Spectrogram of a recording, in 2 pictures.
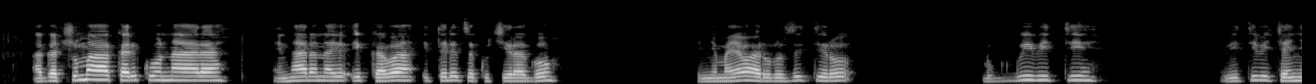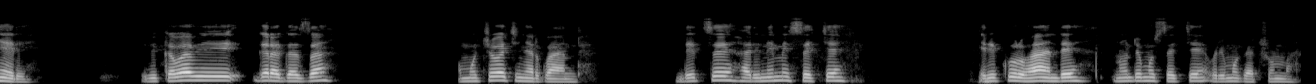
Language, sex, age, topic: Kinyarwanda, male, 25-35, government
